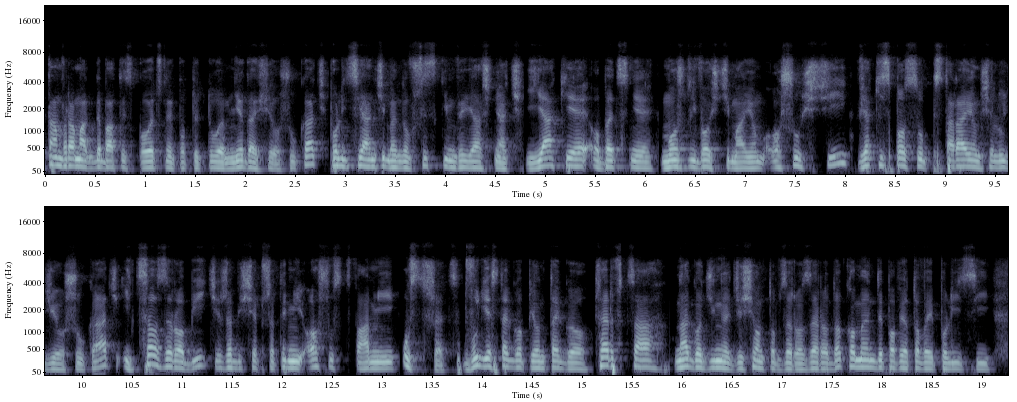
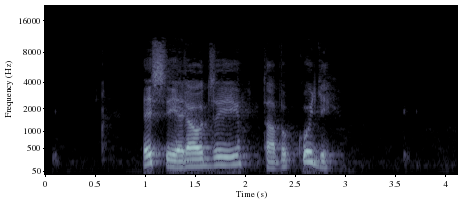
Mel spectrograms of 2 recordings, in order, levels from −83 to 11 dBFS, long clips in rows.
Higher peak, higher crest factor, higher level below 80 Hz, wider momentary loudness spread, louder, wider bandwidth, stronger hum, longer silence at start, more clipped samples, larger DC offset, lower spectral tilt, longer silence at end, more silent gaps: first, -4 dBFS vs -8 dBFS; about the same, 18 dB vs 18 dB; first, -46 dBFS vs -66 dBFS; second, 6 LU vs 13 LU; first, -22 LUFS vs -25 LUFS; about the same, 10 kHz vs 10.5 kHz; neither; second, 0.05 s vs 1 s; neither; neither; about the same, -6 dB/octave vs -5.5 dB/octave; second, 0 s vs 1.25 s; neither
